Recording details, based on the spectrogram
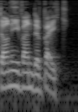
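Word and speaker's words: Donny van de Beek: have a go it Donny van deake yeah it's well he just said it's bake pronounced like baking I just want to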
